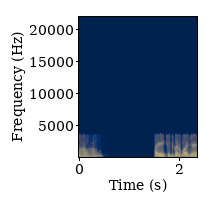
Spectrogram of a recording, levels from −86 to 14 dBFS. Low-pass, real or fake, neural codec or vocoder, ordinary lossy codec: 3.6 kHz; real; none; none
